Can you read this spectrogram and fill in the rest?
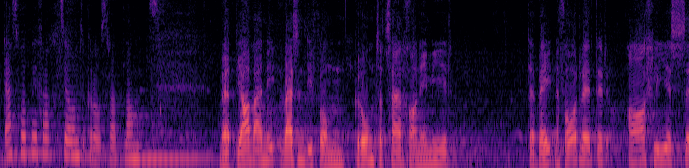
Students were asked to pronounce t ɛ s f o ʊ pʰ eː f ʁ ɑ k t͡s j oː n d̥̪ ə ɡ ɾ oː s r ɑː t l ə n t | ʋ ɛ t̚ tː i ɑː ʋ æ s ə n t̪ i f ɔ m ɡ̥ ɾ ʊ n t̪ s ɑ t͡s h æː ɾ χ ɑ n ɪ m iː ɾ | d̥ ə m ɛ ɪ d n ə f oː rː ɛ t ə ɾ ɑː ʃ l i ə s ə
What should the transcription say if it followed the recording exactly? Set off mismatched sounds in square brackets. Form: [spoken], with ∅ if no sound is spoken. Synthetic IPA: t ɛ s f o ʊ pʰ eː f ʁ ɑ k t͡s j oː n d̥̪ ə ɡ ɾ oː s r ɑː t l [ɑ] n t | ʋ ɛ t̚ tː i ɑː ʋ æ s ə n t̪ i f ɔ m ɡ̥ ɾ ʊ n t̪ s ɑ t͡s h æː ɾ χ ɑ n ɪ m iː ɾ | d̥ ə [b] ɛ ɪ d n ə f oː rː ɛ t ə ɾ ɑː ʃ l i ə s ə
